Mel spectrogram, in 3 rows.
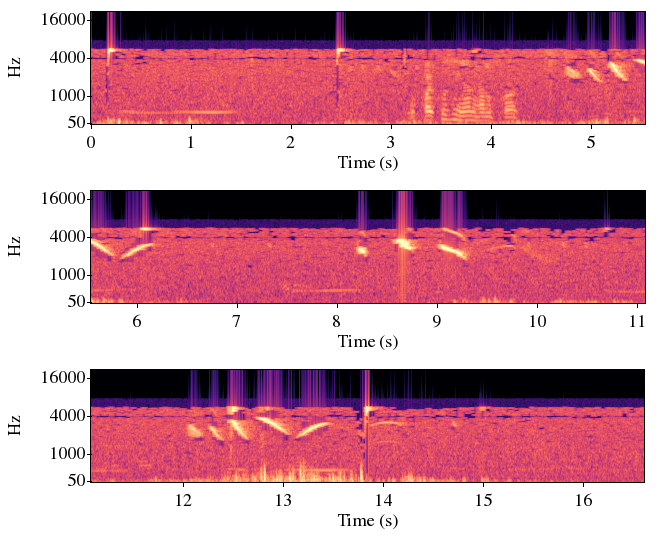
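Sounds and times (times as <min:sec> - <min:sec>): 
speech: 0:03.3 - 0:04.4
green-winged saltator whistling: 0:04.8 - 0:06.2, 0:08.2 - 0:09.4, 0:12.1 - 0:14.1.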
